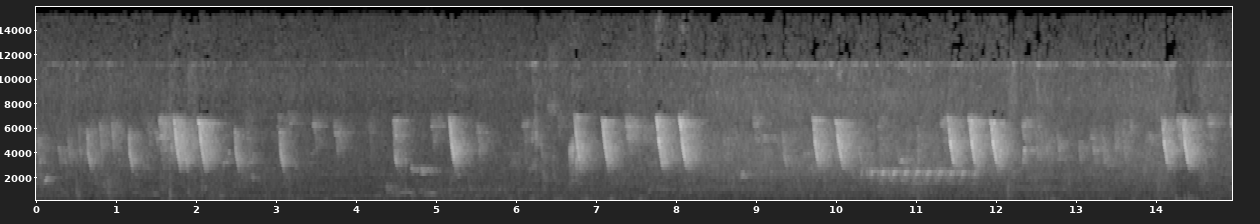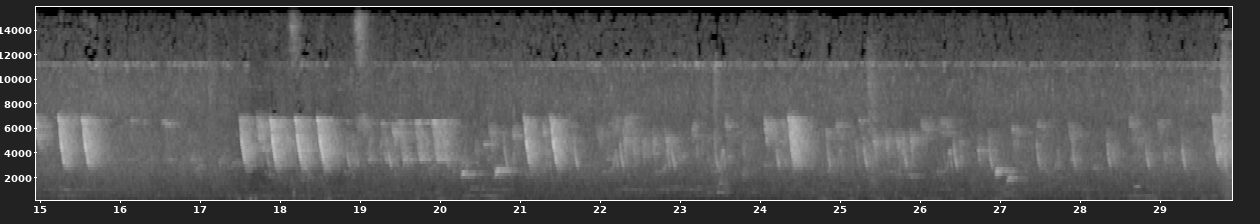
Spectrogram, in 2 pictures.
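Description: Small birds chirping in the background, in short runs of several quick, high notes repeated every second or two, with a brief trill about ten seconds in, over a steady outdoor hiss.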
